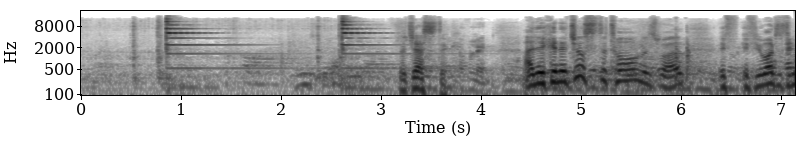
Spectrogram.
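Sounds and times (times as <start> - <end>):
mechanical clock chiming the hour with a bright bell tone: 0.8 - 1.9, 2.6 - 3.7
speech: 2.2 - 7.1.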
